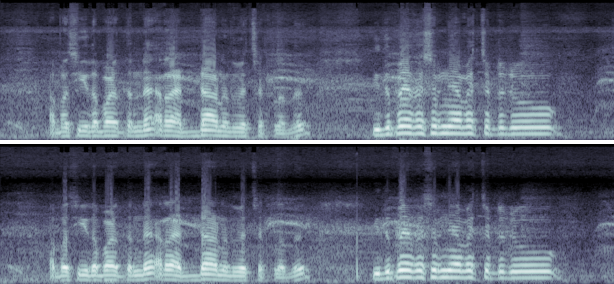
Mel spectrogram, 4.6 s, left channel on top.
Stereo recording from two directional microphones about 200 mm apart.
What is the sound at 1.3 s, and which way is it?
Speech, 30° left (ahead or behind).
